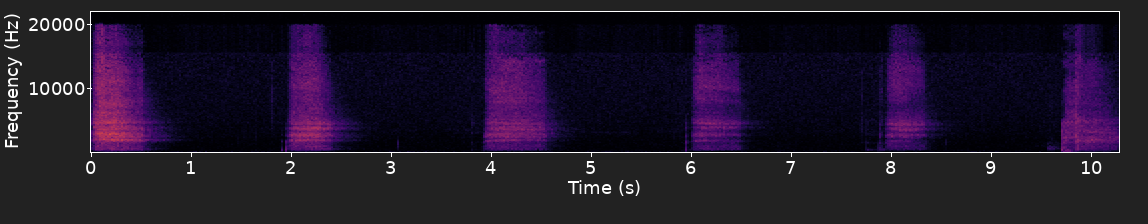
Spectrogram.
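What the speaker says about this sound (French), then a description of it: "vous m'avez entendu inspirer par palier" Staged inhalations during a breathing exercise, heard as six separate breathy intakes spaced about two seconds apart, close and fairly quiet, with no talking.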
